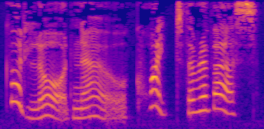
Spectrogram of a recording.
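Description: A woman voicing a grinning, mischievous male Cheshire Cat in an audiobook, with playful, genteel, drawn-out speech. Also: mid-range voice, very animated, vocal fry, dry recording, highs cut off, heavily acted. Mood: breezy. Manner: drawling, playful, old-fashioned polite phrasing. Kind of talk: audiobook character voice.

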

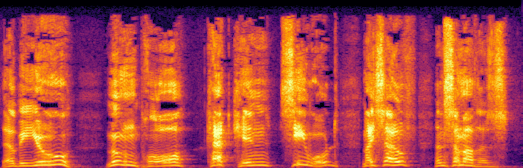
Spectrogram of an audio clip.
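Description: A man's voice: high-pitched, lively intonation, takes it slowly, gravelly, breathy edge, full character voice. An actor playing a stern male badger lord giving curt orders. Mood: commanding.

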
